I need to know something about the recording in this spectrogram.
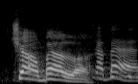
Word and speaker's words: Ciao Bella: new from Ciao Bella you've got to say it like that ciao bella bella The Farmhouse garden collection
